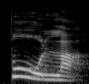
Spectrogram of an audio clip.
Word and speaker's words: 不了: 就可以说，不了 You can simply say, "bù le."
